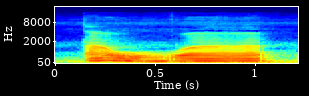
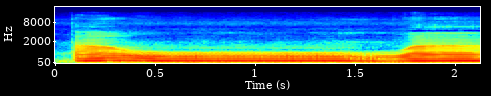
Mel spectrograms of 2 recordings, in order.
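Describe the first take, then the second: First: The nasal sound before wa is cut short. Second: The nasal sound before wa is held long. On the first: The speaker calls it wrong. "itu terlalu cepat" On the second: The speaker calls it right. "yang betul"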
